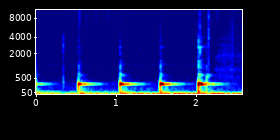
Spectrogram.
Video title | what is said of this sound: Microtech Gefell UMT70s Review / Test (vs. NW700, U87 Ai, TLM103) | there is a dominant and very noticeable tone to it even if you tap the cable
